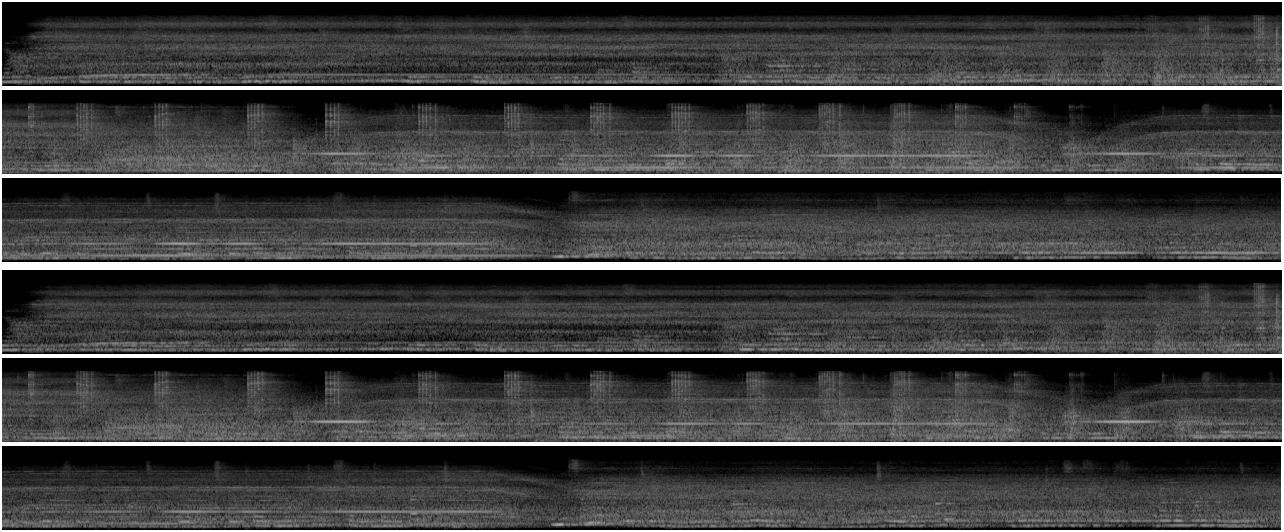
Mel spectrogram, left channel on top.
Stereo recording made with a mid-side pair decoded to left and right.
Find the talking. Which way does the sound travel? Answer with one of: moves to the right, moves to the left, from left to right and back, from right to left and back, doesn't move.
moves to the right.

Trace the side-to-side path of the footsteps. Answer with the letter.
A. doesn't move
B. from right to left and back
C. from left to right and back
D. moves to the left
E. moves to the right
E.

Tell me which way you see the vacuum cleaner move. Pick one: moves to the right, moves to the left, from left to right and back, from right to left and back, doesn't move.
doesn't move.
